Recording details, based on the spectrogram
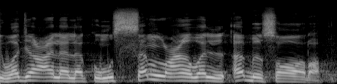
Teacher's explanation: लाम को नहीं हिलाएंगे, बा में कलकला करेंगे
